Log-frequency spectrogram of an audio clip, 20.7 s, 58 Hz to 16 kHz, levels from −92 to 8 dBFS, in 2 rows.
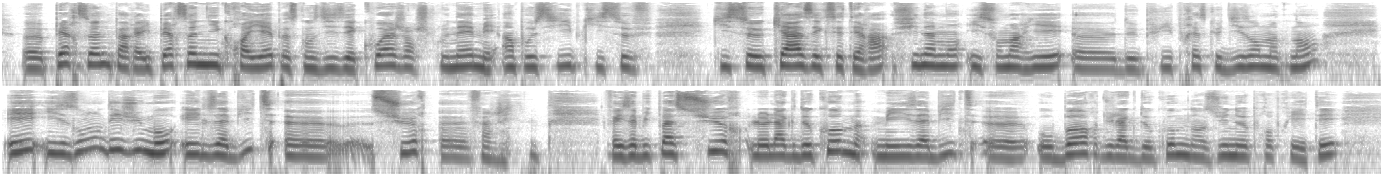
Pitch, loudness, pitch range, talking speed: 210 Hz, -32 LUFS, 195-230 Hz, 180 wpm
